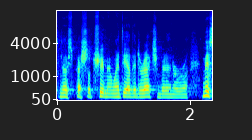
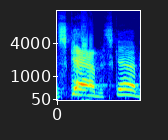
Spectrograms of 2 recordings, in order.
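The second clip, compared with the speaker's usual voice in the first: high-pitched, raised imitation of a picket-line scream; retold scream; 7 semitones higher, 6 dB louder than usual. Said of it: "I start screaming".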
